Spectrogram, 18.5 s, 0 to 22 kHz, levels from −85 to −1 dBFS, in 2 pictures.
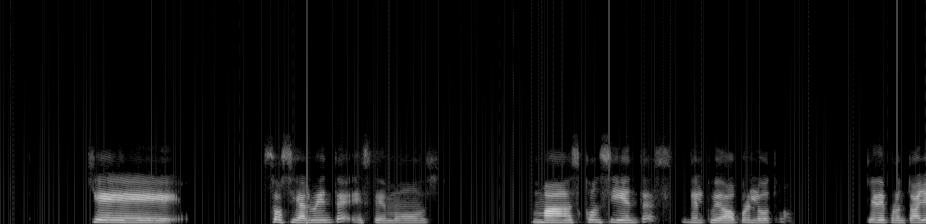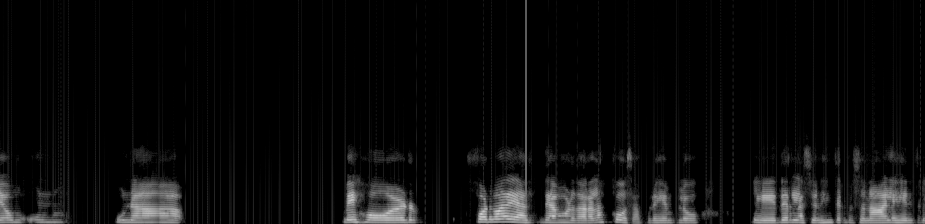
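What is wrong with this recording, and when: surface crackle 28 per second −37 dBFS
0:01.51: drop-out 4.3 ms
0:03.07: click −13 dBFS
0:06.09: click −15 dBFS
0:08.97: click −14 dBFS
0:14.52: click −4 dBFS

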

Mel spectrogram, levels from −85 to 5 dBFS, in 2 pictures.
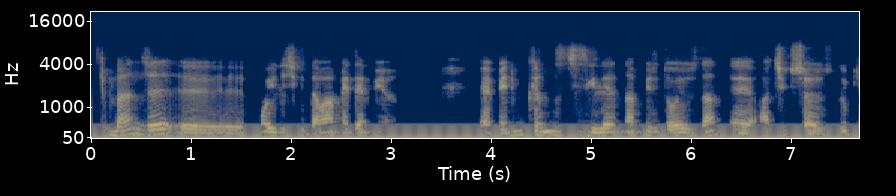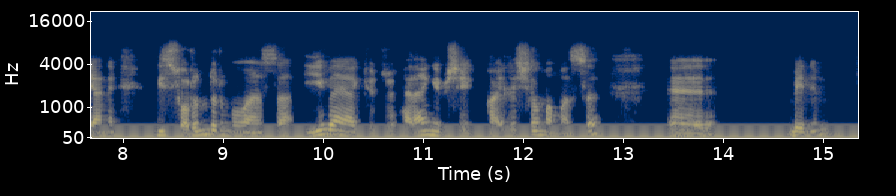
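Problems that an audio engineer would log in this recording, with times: mains hum 60 Hz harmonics 7 −31 dBFS

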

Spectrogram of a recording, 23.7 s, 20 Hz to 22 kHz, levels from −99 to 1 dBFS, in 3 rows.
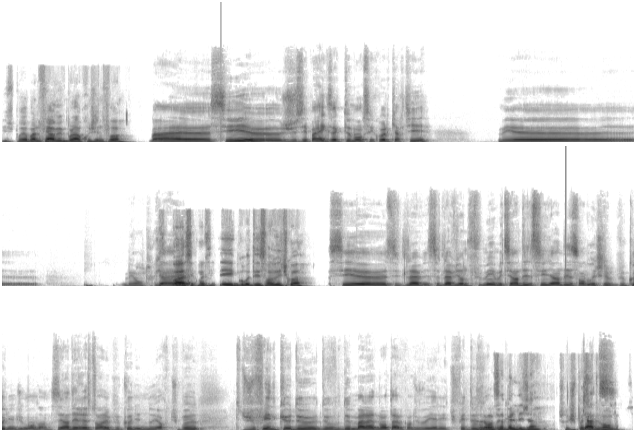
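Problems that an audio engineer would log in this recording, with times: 0:02.73: click −21 dBFS
0:14.94: click −11 dBFS

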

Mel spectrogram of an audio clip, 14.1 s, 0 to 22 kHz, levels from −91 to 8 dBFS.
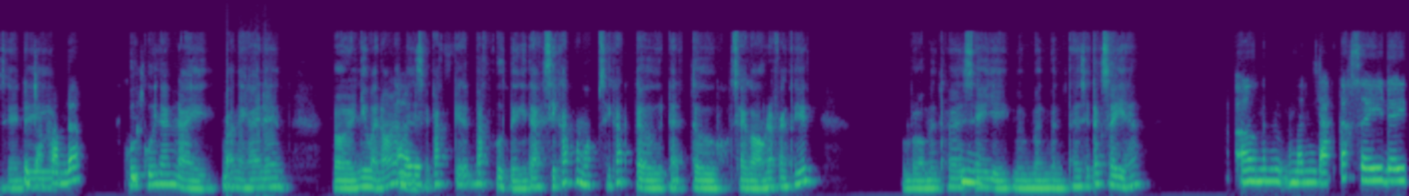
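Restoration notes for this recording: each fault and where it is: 0:02.23–0:02.75: clipping −23 dBFS

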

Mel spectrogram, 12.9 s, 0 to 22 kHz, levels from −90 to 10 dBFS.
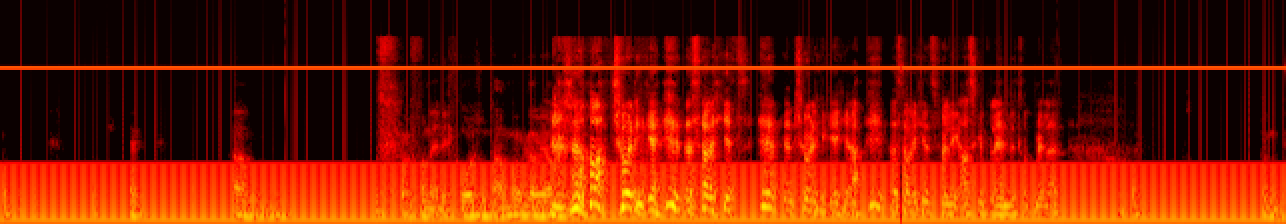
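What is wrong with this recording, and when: mains buzz 60 Hz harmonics 18 −32 dBFS
surface crackle 14 per second −32 dBFS
whistle 7,200 Hz −34 dBFS
0:03.90: click
0:09.01–0:09.03: drop-out 17 ms

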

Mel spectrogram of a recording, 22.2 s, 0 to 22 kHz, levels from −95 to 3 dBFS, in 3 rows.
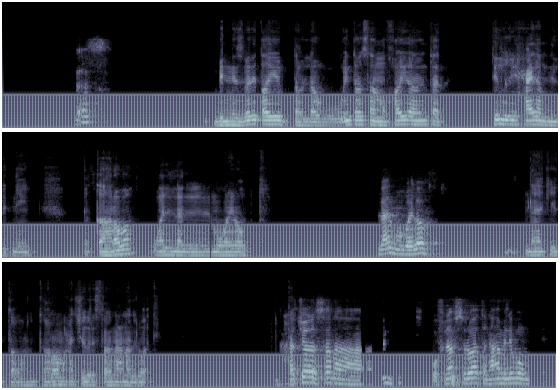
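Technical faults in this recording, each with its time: mains buzz 50 Hz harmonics 21 −35 dBFS
0:10.18–0:10.20: drop-out 21 ms

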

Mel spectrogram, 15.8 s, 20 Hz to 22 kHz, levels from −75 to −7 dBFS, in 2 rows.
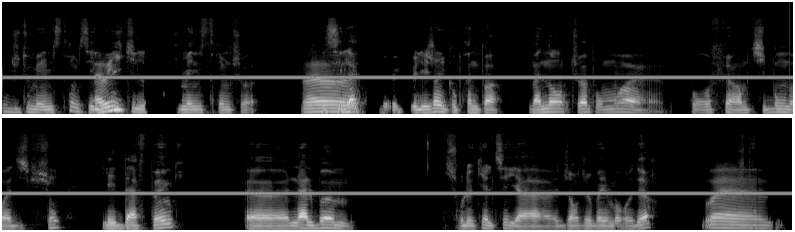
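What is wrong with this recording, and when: whistle 1,400 Hz −35 dBFS
0:07.87: click −15 dBFS

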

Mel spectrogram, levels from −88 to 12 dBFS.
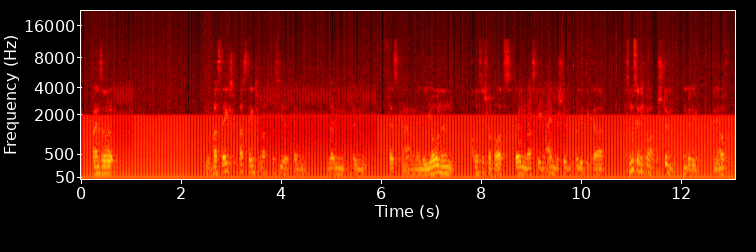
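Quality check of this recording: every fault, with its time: mains buzz 50 Hz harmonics 39 −33 dBFS
surface crackle 460 per second −32 dBFS
0:00.59–0:01.04: clipping −23 dBFS
0:03.54–0:05.92: clipping −24 dBFS
0:08.74–0:09.72: clipping −22.5 dBFS

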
